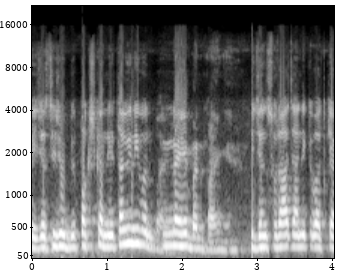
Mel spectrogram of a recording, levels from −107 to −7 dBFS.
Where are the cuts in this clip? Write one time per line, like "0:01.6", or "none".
0:03.0

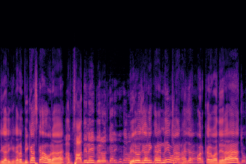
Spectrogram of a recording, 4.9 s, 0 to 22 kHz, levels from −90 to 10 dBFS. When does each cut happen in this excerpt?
0:03.6

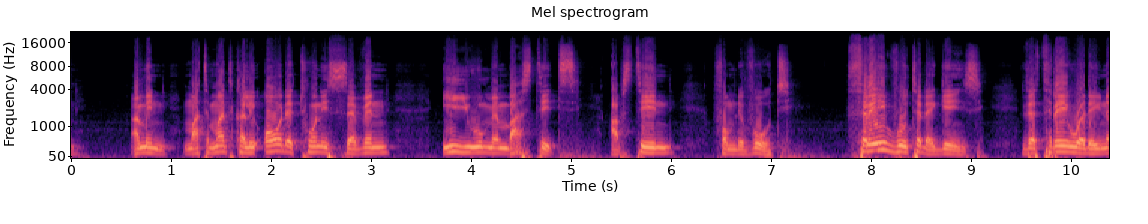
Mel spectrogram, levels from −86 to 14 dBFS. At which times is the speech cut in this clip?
none

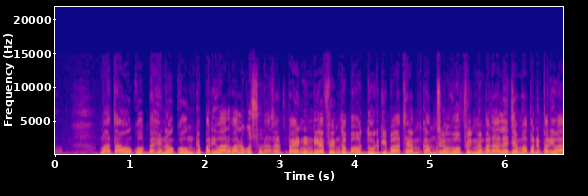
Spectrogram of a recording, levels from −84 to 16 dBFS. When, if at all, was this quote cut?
0:02.8

